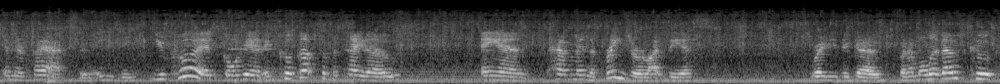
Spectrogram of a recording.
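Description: This middle-aged cooking vlogger is animated and talks at a moderate pace in a mid-range voice. She rambles through a casual cook-along while making supper at home, poking fun at herself along the way. Loud sizzling from the frying pan fills the noisy background.

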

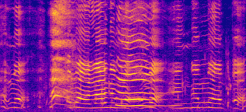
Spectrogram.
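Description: A woman's voice: extremely high pitch, a little slow, crowd noise, noisy background. A woman acting a frightened, crying young child in an emotional radio drama, plaintive and repetitive. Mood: tearful, frightened. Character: frightened, tearful young child comforting mother.

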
